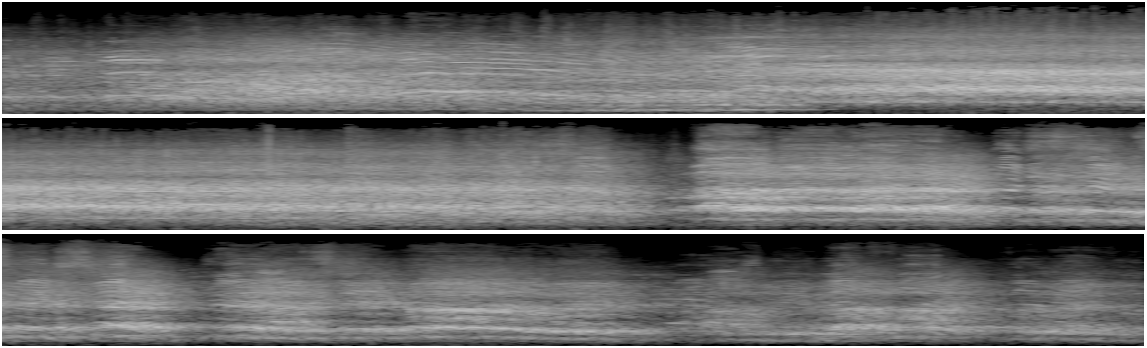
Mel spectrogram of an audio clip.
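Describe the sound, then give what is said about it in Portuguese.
A packed football stadium crowd of Manchester City fans roars and sings together in the second half after Agüero's goal, a loud, continuous wash of cheering voices with rising chants and shouted swells throughout, no single voice standing out. “Foram ao delírio aqui no estádio, voltaram a cantar.”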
